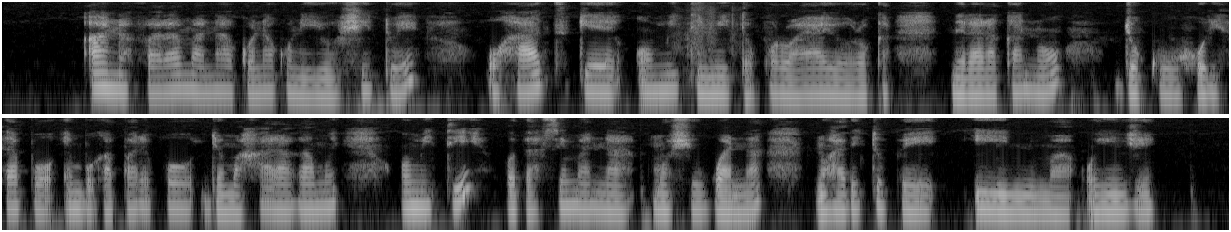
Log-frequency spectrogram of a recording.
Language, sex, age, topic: Oshiwambo, female, 25-35, agriculture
